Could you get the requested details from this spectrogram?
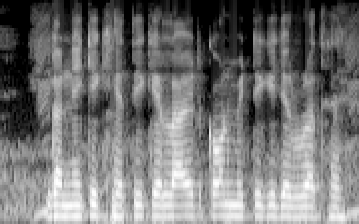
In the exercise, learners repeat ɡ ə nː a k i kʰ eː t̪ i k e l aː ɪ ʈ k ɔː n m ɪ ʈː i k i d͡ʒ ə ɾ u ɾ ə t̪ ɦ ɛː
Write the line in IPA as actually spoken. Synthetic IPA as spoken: ɡ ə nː e k i kʰ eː t̪ i k e l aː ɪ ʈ k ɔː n m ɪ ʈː i k i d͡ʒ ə ɾ uː ɾ ə t̪ ɦ ɛː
